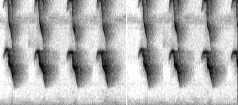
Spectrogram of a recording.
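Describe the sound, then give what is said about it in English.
Chicks cheeping in a steady run of high, thin peeps, each sliding downward in pitch, repeated at an even, quick rhythm with short silences between them. “Oh no, chicks!”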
